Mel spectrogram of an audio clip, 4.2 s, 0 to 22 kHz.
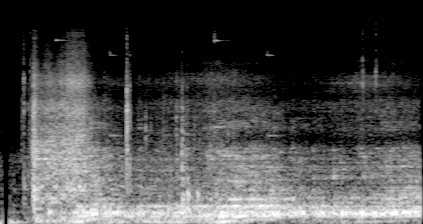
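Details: Nissan 240SX turbo setup with LS coils, powered by a jump boost pack: steady rhythmic cranking with a low churning pulse, engine never catches; crank no start.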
